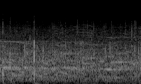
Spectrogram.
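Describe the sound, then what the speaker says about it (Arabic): Crowd at a wrestling event applauding the Algerian wrestler, a steady wash of clapping and cheers with a voice faintly audible underneath. "طبعا تحيه من الجمهور"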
